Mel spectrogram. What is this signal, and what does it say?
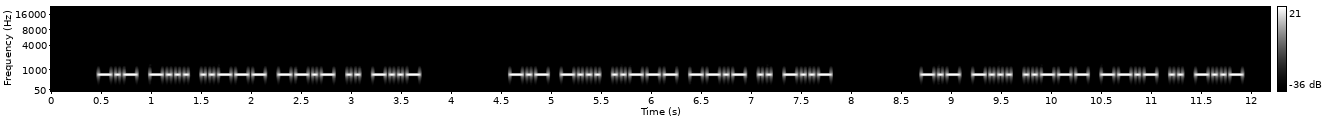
Morse code, heard as a keyed tone, about 28 wpm, 700 Hz. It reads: KB2QIX KB2QIX KB2QIX
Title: USA Call Signs - 6 Characters - Repeated 3x - 28wpm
